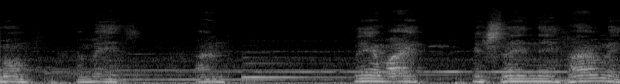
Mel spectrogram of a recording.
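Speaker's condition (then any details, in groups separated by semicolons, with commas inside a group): Motor neurone disease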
